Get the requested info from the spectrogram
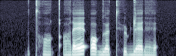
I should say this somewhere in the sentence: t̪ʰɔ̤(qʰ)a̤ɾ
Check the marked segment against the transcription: incorrect: qʼ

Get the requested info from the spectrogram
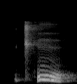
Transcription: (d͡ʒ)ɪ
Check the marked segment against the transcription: incorrect: t͡ʃʼ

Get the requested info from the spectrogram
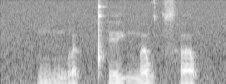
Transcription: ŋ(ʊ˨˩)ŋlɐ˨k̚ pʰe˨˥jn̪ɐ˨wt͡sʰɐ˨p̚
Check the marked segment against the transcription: correct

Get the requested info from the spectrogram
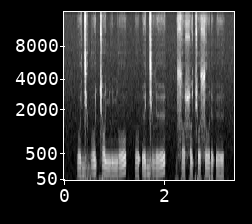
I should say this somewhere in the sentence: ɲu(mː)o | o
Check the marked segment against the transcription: incorrect: ɲ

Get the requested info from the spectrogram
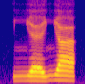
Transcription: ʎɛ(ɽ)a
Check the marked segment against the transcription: incorrect: ʎ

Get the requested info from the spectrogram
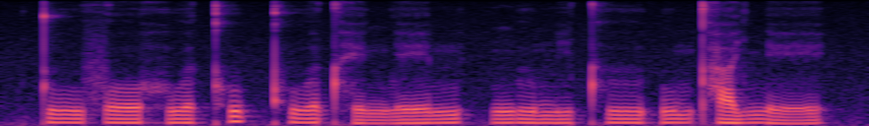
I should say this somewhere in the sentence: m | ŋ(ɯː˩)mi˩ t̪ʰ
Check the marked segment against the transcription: correct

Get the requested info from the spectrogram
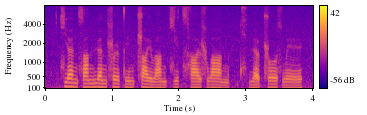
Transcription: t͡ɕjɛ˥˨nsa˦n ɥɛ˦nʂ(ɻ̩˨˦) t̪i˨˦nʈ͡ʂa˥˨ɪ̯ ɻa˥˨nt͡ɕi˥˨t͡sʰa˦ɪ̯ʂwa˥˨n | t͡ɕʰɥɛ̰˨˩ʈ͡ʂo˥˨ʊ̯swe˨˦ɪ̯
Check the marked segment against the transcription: incorrect: ɻ̩˥˨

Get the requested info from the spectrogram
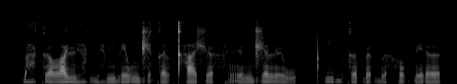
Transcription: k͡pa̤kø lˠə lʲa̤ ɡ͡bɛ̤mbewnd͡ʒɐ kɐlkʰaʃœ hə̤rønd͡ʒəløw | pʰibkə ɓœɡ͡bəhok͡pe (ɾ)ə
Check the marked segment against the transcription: correct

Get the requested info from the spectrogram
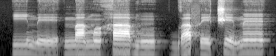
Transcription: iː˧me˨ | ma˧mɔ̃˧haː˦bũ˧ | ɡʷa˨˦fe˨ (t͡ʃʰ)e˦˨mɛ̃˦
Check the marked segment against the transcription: incorrect: t͡ʃ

